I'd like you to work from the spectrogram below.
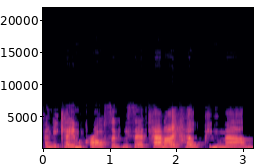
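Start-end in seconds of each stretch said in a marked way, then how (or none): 1.6-3.2 put-on very low, deep, slow drawn-out American accent. Retelling how a man in a gallery offered her help, in an american accent. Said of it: "in a wonderful American accent".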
